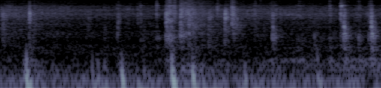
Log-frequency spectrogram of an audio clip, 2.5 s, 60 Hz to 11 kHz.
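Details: Mazda 3, rear driver's side coil spring broken at the bottom, rattling over speed bumps and uneven ground: irregular dull clunks, a few per second, as the loose spring end is shaken by hand in its seat.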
